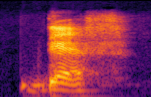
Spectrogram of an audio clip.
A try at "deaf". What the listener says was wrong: Because before, the was very closed. You're saying the diff. Instead of diff, it's deh, opening the mouth more. Deaf.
